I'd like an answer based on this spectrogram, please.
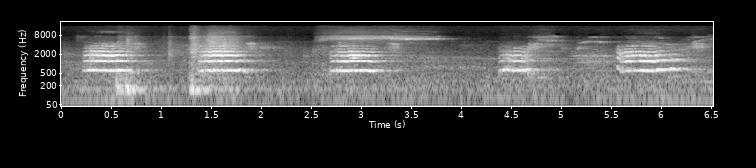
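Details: Strange noises from a male pet cat that seems sick and angry: five loud, strained meows, some wavering and rising, spaced roughly a second apart, with quiet background rustling.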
